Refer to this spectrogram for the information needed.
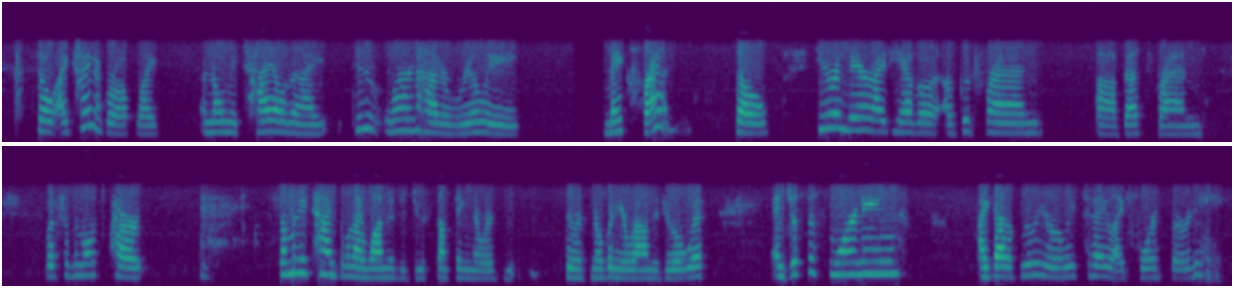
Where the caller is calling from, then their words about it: Illinois, United States; I'm calling from Illinois.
